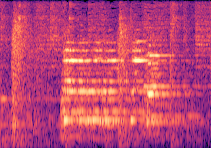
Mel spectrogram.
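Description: Steel band playing a soca tune on steelpans: many bright, ringing struck notes in a quick rhythm. The band gets louder about half a second in.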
